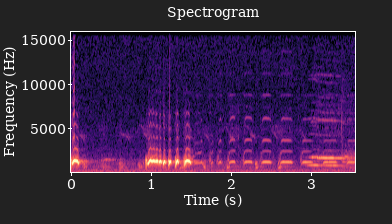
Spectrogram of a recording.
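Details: Local zebra dove in active song: a loud coo, a pause, then a fast cluster of strong notes followed by a fading run of evenly spaced hooked coos with a second bird's tones behind.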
